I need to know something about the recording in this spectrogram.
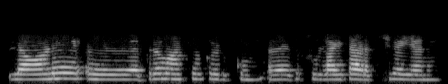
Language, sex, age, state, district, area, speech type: Malayalam, female, 18-30, Kerala, Kozhikode, rural, conversation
